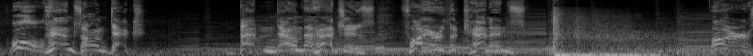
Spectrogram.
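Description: Man playing a gravelly pirate captain, hammy and boastful, slow drawl, music underneath. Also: very high voice, full character voice. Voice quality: gravelly, growling "arr". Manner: hammy and boastful, barks orders. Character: gruff swashbuckling male pirate captain.

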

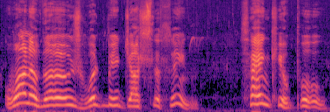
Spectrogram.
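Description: Gloomy Eeyore, slow and loftily indignant. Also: male voice, high-pitched, animated, dry recording, voice pushed up. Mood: sardonic, aggrieved. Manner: drawn-out, emphatic, sardonic delivery. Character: gloomy, sarcastic male donkey, slow and indignant.

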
